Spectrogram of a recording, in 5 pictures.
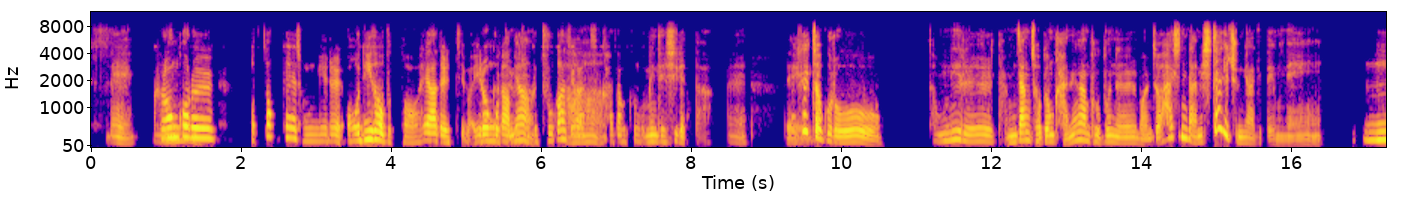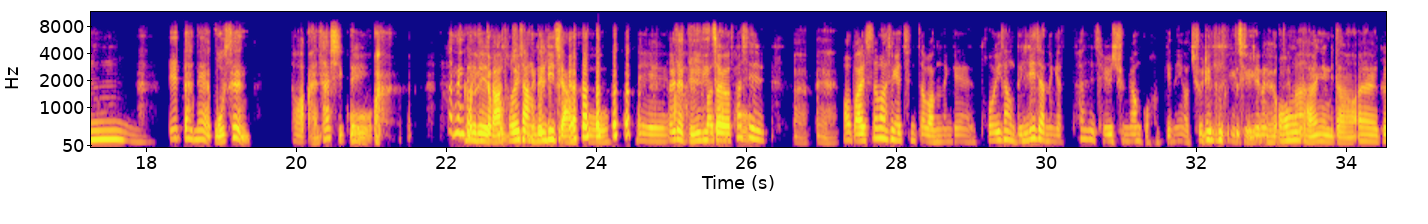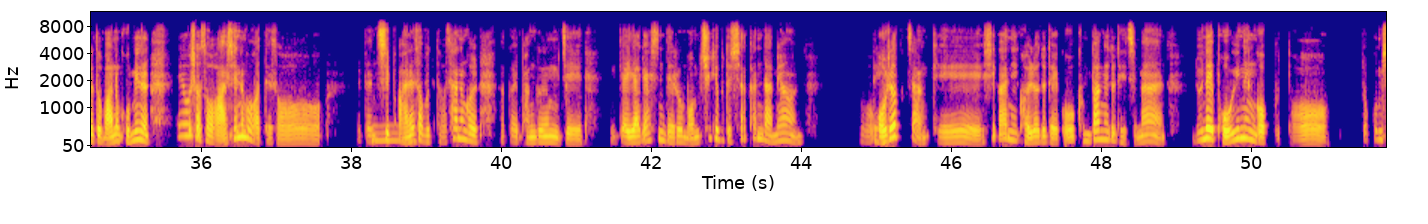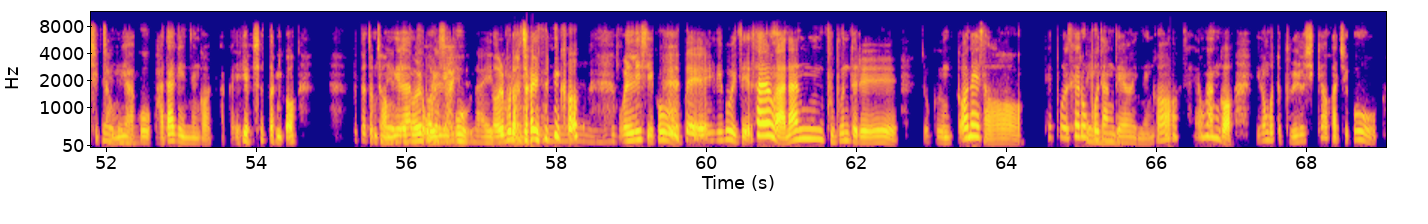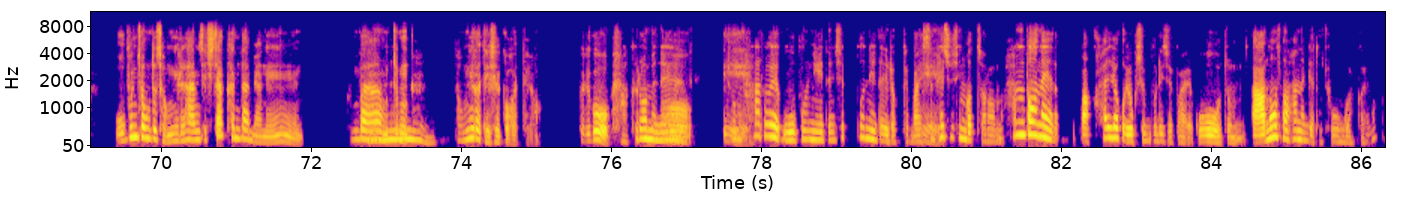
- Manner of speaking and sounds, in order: other background noise; tapping; laugh; laughing while speaking: "사는 걸 일단 멈추시는 것도 중요"; laugh; laughing while speaking: "줄이는"; laughing while speaking: "얘기하셨던 거"; laughing while speaking: "널브러져"; laughing while speaking: "널브러져 있는 거"; laugh
- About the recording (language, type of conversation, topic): Korean, advice, 집안 소지품을 효과적으로 줄이는 방법은 무엇인가요?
